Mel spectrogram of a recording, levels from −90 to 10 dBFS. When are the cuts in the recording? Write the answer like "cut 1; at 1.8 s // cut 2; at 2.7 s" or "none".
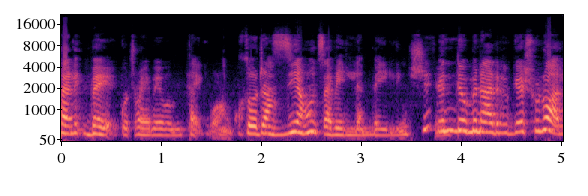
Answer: cut 1; at 3.7 s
